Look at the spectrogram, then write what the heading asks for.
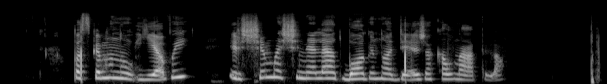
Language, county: Lithuanian, Kaunas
